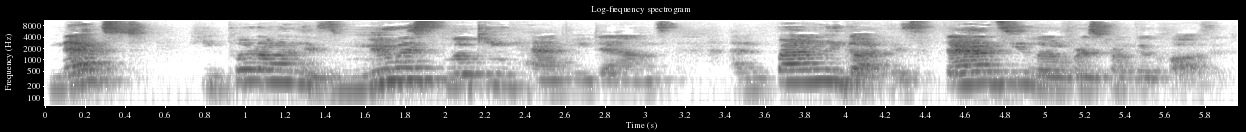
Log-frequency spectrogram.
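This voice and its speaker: Woman teacher in an echoey room. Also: medium pitch. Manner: deliberate, expressive, thinking aloud. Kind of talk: read-aloud lesson to a class. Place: classroom. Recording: echoey room, distant mic.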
